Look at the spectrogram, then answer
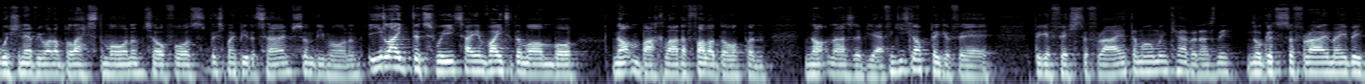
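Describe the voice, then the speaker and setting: At a fairly quick pace, a man talks at a medium pitch with fairly even intonation. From Liverpool, England. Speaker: podcast host. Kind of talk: casual chat.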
